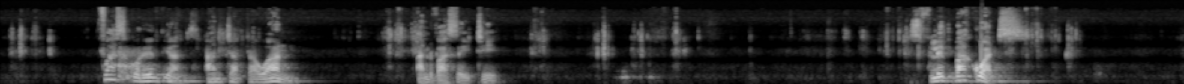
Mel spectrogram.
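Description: A middle-aged man speaks slowly and with emphasis into a microphone, with pauses between phrases.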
